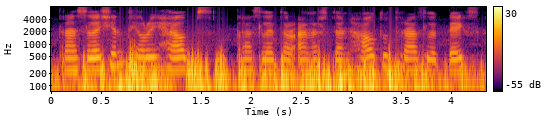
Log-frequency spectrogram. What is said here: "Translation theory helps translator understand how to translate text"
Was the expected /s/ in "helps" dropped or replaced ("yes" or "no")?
no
